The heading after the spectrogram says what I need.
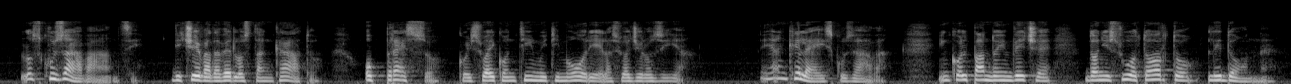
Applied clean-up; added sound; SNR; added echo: none; none; none; none.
